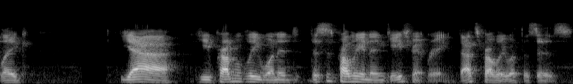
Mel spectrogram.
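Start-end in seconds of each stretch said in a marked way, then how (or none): none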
